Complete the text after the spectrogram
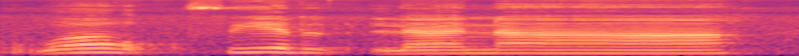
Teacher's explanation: Ra bertanda mati, sebelumnya adalah berbaris bawah. Jadi bacaannya dengan tipis.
